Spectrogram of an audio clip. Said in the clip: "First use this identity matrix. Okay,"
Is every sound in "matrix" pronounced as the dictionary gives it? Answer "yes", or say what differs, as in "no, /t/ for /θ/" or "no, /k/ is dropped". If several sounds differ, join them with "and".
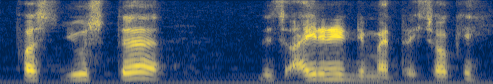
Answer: no, /k/ is dropped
